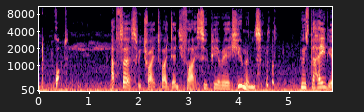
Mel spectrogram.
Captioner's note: laughs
